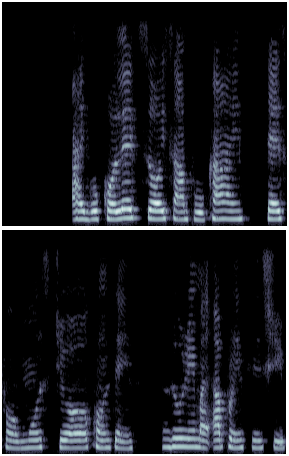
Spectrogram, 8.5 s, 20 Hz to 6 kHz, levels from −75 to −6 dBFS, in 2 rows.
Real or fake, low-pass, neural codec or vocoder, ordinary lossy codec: real; 5.4 kHz; none; none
